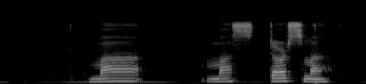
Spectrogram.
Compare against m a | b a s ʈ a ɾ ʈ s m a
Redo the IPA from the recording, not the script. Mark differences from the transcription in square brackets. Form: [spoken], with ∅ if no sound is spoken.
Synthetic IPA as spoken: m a | [m] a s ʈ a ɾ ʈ s m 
